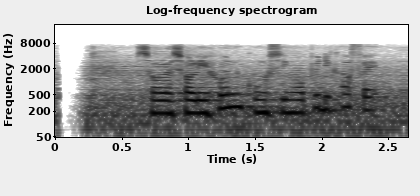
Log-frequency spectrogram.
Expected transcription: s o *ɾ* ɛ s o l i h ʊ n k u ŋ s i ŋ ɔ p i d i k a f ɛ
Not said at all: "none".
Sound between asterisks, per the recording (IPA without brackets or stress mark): l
